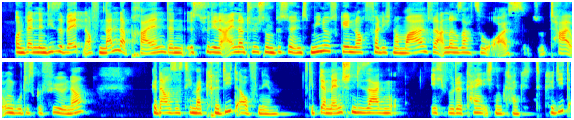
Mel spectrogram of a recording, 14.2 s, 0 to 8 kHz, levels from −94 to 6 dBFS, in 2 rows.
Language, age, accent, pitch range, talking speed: German, 20-39, German, 175-220 Hz, 220 wpm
